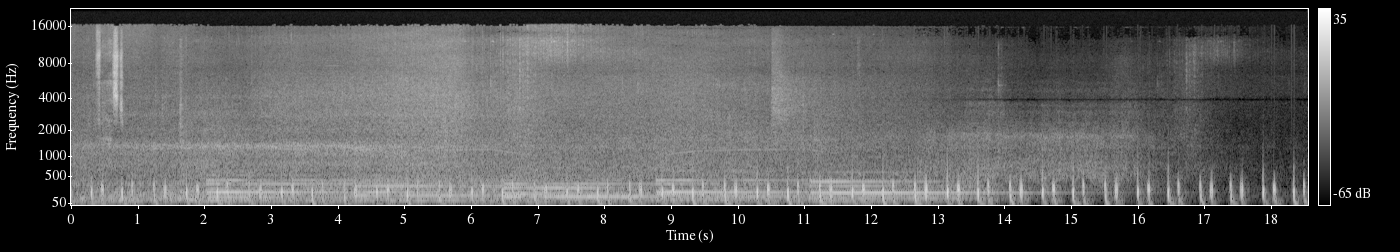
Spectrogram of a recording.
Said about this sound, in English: All she knew was her heart was beating faster and faster and faster.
